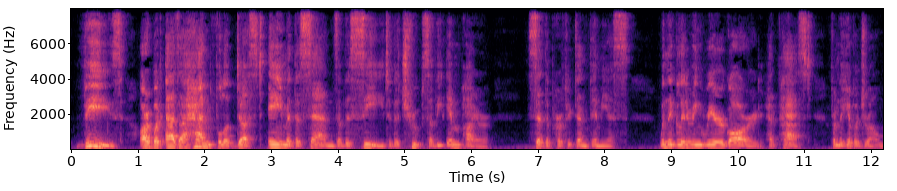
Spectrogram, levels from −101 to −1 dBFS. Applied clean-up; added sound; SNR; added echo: none; none; none; none.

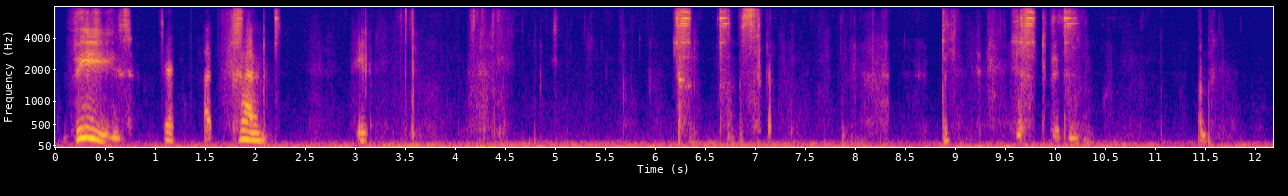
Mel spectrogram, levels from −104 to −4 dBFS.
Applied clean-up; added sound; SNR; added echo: neural diffusion model UNIVERSE++.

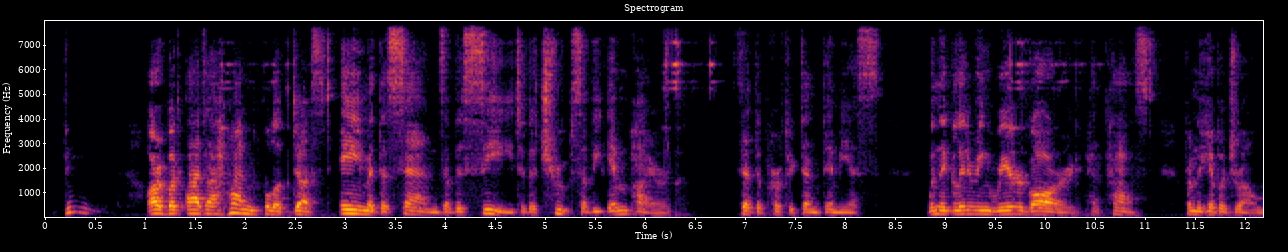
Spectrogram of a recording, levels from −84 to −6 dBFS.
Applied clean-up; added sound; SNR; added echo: neural mask model DeepFilterNet 3.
